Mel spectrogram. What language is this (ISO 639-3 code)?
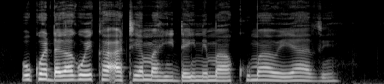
kik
